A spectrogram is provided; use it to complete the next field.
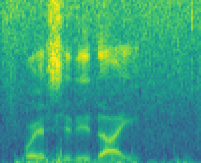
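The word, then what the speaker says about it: Poeciliidae: Poicilidai. eh, como se fala cientificamente, mas popularmente é conhecido como foi esse vídeo.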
